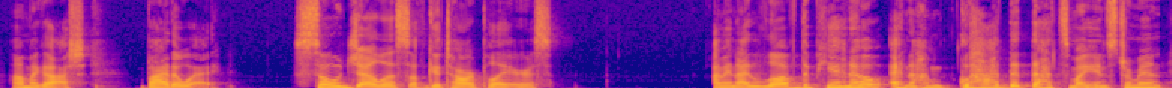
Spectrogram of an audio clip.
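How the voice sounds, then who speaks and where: A woman's voice: lowish voice, a little mellow. A woman hosting her own podcast, telling a personal story in a chatty, self-deprecating way that wanders off on tangents, slightly wheezy from asthma. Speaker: podcast host.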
